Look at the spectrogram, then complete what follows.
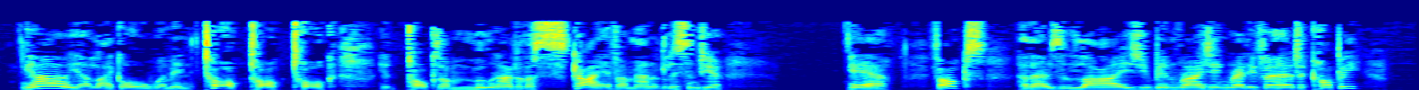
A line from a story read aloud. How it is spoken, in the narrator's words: snarled out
